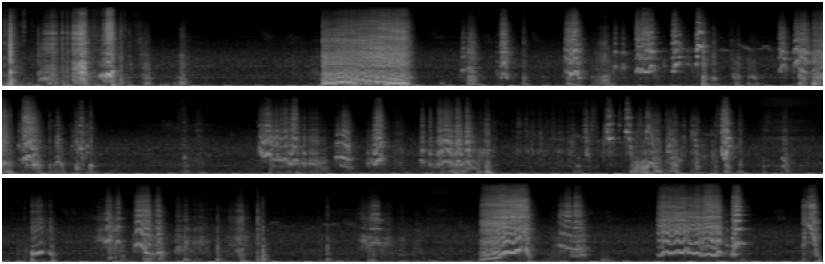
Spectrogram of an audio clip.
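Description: Inflated latex balloon being handled and written on with a marker pen: irregular short squeaks and rubs of pen tip and fingers on the rubber, with a louder, longer rub about four seconds in.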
